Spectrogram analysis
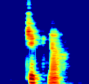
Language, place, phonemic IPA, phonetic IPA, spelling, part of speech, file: Hindi, Delhi, /t͡ʃɪk.nɑː/, [t͡ʃɪk.näː], चिकना, adjective, LL-Q1568 (hin)-चिकना.wav
- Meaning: smooth, polished; slippery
